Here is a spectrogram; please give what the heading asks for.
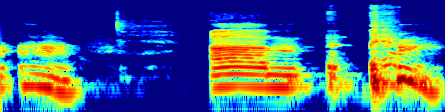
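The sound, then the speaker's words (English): A person repeatedly clears their throat in a few short voiced, gravelly bursts with brief gaps between them, trailing off into indistinct mumbling. “Repeatedly clear throat and trail off into indistinct mumbling.”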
